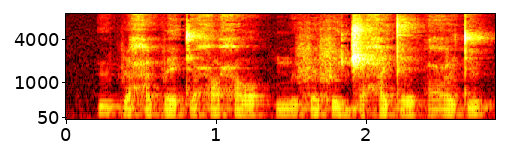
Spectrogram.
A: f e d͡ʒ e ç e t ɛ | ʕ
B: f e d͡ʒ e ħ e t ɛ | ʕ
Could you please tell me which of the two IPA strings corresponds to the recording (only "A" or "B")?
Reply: B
